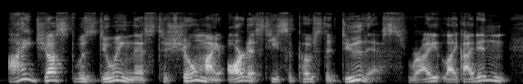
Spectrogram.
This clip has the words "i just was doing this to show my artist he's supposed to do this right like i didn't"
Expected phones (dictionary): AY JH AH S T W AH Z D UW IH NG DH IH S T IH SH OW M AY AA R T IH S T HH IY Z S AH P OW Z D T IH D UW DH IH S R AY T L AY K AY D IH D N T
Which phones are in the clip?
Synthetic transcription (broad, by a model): AY JH AH S T W AH Z D UW IH NG DH IH S T IH SH OW M AY AA R T IH S T HH IY Z S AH P OW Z T IH D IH DH IH S R AY T L AY K AY D IH D N T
